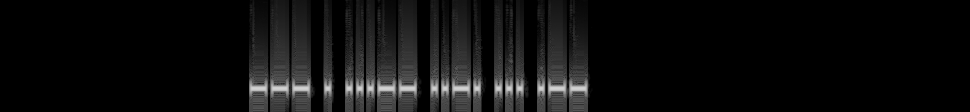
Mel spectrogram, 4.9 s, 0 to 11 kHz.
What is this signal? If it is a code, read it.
Morse code, heard as a keyed tone, about 43 wpm, 700 Hz. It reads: OE3FSW
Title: DXCC-100 Call Signs - 6 Characters - Repeated 3x - 45wpm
